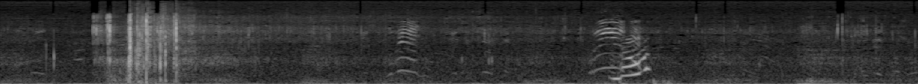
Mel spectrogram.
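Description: Water splashes and churns close by.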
